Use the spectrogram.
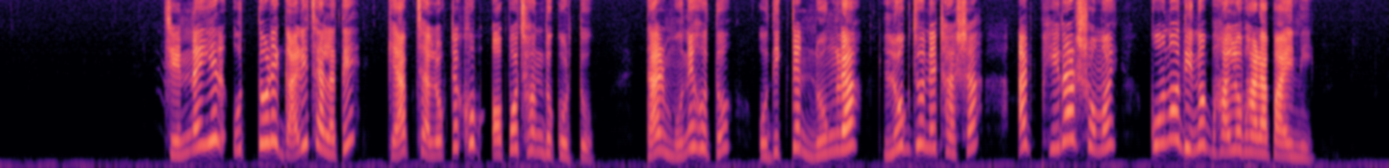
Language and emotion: Bengali, disgusted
